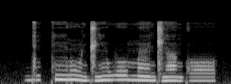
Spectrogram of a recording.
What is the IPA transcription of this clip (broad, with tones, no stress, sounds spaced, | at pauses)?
ɡ i˧ k ĩ˦ ɾ ũ˦˨ d͡ʒ ĩ˨˦ w o˦ m ɛ̃˧ d͡ʒ ã˧ ɡ ɔ˦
